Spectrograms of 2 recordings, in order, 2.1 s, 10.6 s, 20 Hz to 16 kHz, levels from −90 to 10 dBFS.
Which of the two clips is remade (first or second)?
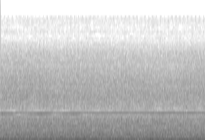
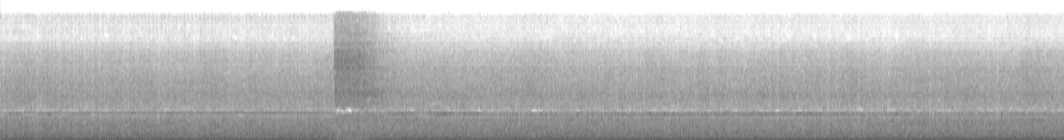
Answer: second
